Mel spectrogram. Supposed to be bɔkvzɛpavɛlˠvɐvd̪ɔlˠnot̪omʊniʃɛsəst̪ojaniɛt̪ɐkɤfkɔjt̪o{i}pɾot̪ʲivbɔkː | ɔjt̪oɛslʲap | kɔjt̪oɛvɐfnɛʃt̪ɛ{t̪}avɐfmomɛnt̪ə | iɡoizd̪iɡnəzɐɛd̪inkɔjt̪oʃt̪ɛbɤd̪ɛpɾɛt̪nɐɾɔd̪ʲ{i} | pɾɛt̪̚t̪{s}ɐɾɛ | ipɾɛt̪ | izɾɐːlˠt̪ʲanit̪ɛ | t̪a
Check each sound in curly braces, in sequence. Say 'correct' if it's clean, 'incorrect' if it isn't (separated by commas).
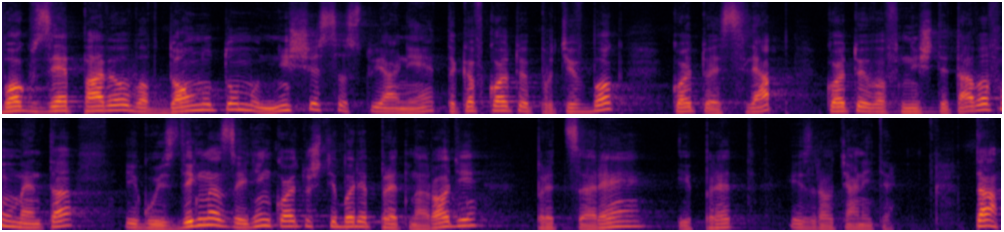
incorrect, correct, correct, correct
